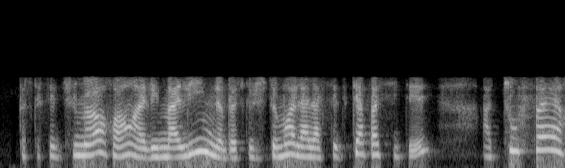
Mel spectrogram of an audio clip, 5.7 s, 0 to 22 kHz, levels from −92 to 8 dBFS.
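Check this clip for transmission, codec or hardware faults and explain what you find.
Two faults are present: GSM coding throughout and one brief frame loss near the end.

GSM full-rate codec, throughout: the speech is cut to roughly 200 Hz to 3.5 kHz and carries a buzzy, gravelly grain, consistent with 13 kbps full-rate coding. Unlike plain band-limiting, it adds texture.

Lost GSM frames, 5.34 to 5.37 s: the last good frame is held briefly as a short metallic ring, fitting one concealed 20 ms frame. Unlike a dropout, there is no silent gap.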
